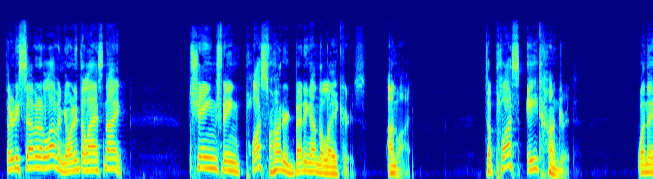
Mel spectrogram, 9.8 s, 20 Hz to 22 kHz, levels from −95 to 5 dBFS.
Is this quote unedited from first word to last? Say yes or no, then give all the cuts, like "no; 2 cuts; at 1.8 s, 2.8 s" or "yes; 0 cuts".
no; 4 cuts; at 2.8 s, 3.3 s, 4.0 s, 5.9 s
